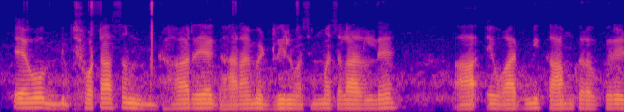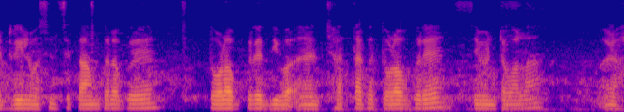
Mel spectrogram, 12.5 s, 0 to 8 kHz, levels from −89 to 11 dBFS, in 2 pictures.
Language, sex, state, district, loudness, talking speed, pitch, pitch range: Maithili, male, Bihar, Lakhisarai, -24 LUFS, 150 wpm, 110 Hz, 110-115 Hz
